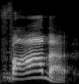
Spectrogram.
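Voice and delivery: put-on high-pitched British movie-child voice; British child actor. Comedian shows how only British movie children sound, British child-actor accent. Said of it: "will sound like this".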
